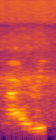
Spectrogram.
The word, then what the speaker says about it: Loury: My name is Lowry, spelled Loury, but pronounced as Lwery.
